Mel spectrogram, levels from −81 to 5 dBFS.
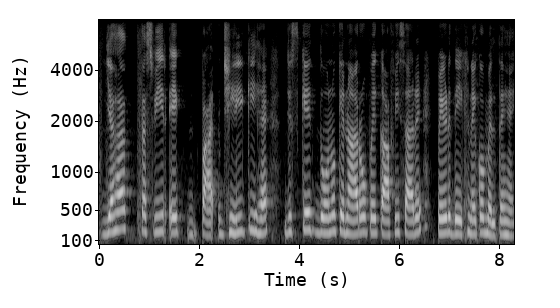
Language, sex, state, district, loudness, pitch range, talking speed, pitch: Hindi, female, Uttarakhand, Tehri Garhwal, -23 LUFS, 185-215 Hz, 125 wpm, 205 Hz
